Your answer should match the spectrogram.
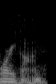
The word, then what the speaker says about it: Oregon: things and I'm like it's not Oregon, it's Oregon.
